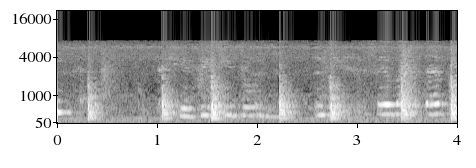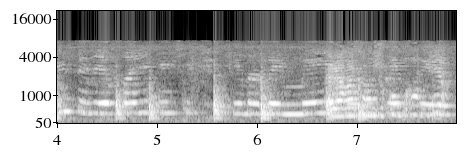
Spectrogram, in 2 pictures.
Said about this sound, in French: Balancer sur la chaise parce que sinon j'entends que le bruit de la chaise.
